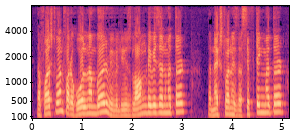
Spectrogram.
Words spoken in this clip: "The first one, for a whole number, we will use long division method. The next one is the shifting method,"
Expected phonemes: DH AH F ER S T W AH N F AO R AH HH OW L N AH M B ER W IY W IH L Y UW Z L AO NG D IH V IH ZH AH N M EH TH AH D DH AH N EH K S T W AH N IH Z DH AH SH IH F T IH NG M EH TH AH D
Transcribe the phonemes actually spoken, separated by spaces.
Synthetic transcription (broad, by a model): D AH F ER S T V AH N F AO R AH HH OW L N AH M B ER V IY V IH L Y UW Z L AO NG D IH V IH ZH AH N M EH T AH D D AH N EH K S T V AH N IH Z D AH S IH F T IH NG M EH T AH D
